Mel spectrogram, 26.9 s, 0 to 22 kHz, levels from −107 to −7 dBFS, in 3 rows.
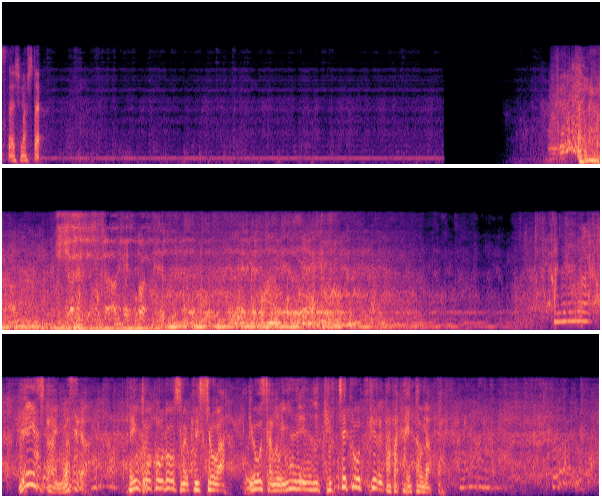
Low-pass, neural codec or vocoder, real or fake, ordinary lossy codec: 7.2 kHz; codec, 24 kHz, 1.5 kbps, HILCodec; fake; none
